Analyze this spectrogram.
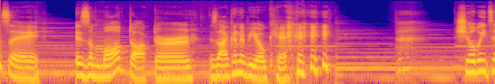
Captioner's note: chuckles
